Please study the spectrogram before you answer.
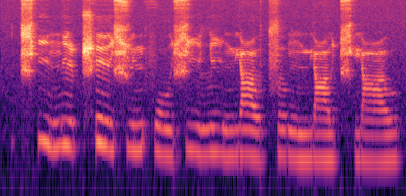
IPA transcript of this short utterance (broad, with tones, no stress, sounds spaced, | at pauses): t͡ɕʰ i˥˨ n̪ i˥˨ ʈ͡ʂʰ e˥˨ ɪ̯ ɕ y˨˦ n f o˨˩ ʊ̯ ɕ i˥˨ l i˥˨ m j ɑ˥˨ ʊ̯ t͡s ɤ˥˨ ŋ m j ɑ˨˦ ʊ̯ t͡ɕʰ j ɑ˨˦ ʊ̯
